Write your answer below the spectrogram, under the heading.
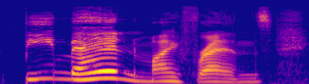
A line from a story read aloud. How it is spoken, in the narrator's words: he cried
